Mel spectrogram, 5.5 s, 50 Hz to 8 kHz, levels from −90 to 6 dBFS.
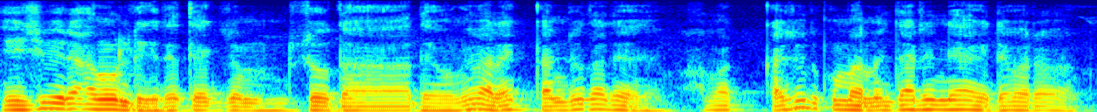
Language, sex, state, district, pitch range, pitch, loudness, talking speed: Chakma, male, Tripura, Unakoti, 105-125 Hz, 110 Hz, -18 LUFS, 220 wpm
